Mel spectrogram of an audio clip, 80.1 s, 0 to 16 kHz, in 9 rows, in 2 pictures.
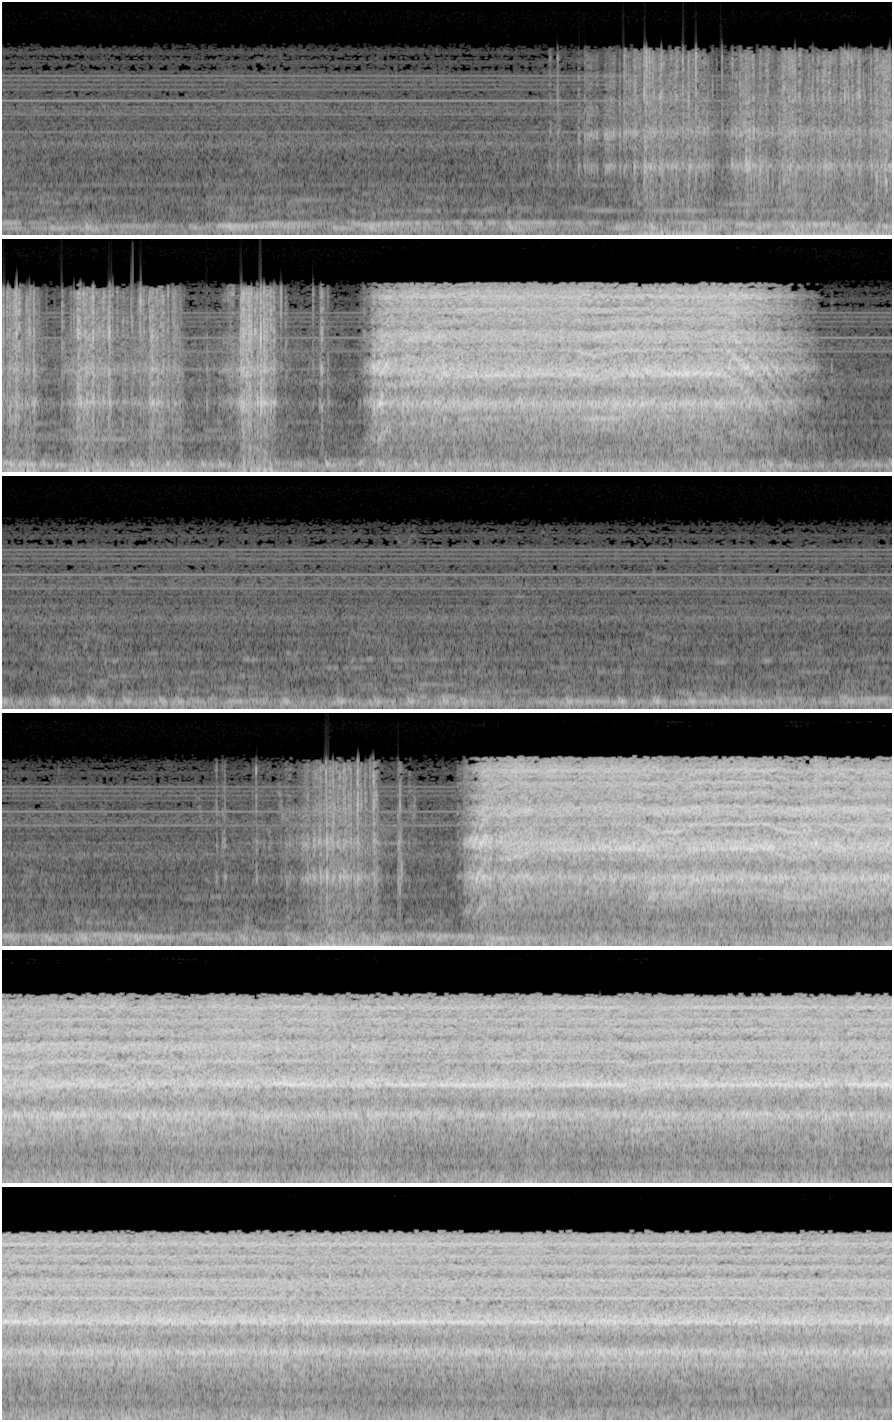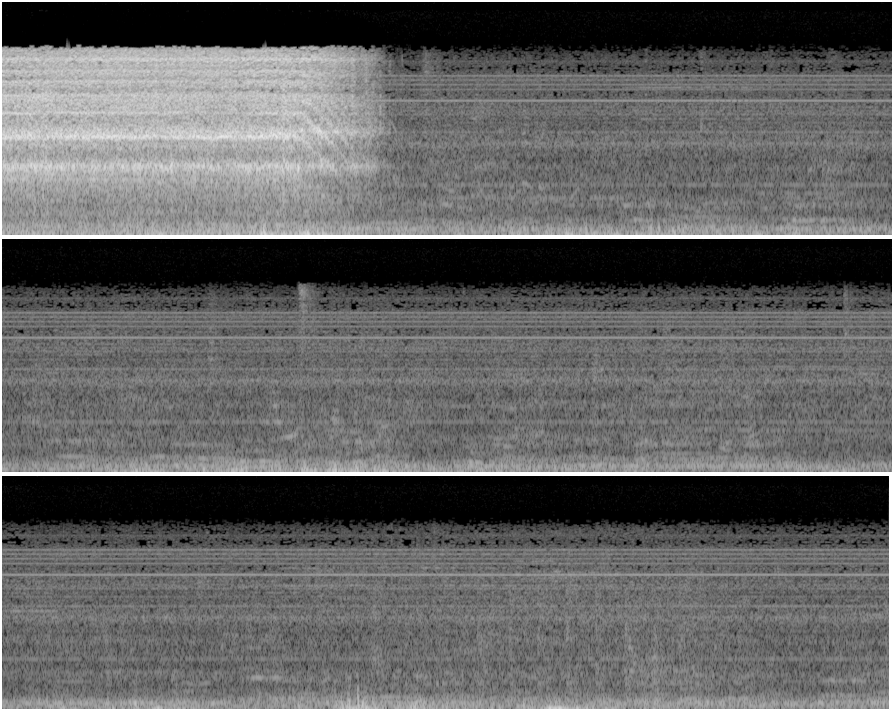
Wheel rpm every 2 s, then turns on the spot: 0, 0, 0, 20, 20, 20, 120, 230, 70, 0, 0, 0, 0, 0, 0, 40, 220, 220, 230, 230, 230, 230, 230, 230, 230, 230, 230, 230, 90, 0, 0, 0, 0, 0, 0, 0, 0, 0, 0, 0.
6-12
